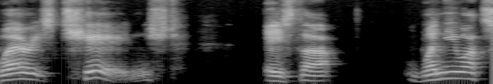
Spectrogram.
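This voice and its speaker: An animated male voice with lively intonation. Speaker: driving instructor. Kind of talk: casual chat. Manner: animated, ranty.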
